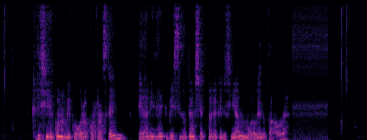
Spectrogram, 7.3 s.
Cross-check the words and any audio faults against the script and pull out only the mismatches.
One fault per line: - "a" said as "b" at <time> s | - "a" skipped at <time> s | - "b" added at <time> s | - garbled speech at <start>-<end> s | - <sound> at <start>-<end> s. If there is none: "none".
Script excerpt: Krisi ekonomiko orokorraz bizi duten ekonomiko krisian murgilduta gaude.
- "gain hedabideek" added at 2.2 s
- "ekonomiko" said as "sektore" at 4.0 s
